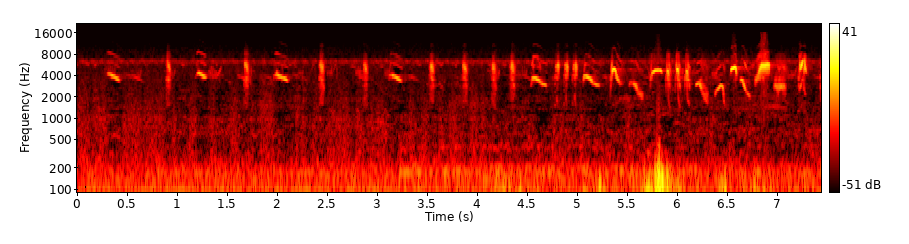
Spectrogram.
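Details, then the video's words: Singing bushlark in India mimicking other birds: evenly spaced high ticks alternating with short downslurred whistles, building to a busier jumble of slurred notes at the end; a soft low thump midway. "Singing Bushlark singing and mimicking for more than three minutes straight"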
